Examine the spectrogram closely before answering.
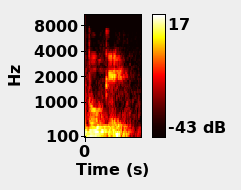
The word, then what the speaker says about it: bouquet: T is silent, bouquet.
